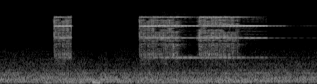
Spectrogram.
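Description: A phone rings out over a call on a podcast, three shrill electronic trills in quick succession over a steady low background hum, with no talking over them.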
